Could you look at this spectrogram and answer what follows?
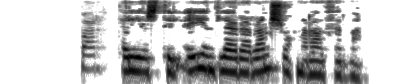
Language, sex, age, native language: Icelandic, female, 60-69, Icelandic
